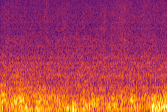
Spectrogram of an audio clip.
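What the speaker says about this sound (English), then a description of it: "Does the thunder frighten you?" A low, continuous rumble rolls on with a faint hiss of rain on top, steady and fairly quiet throughout.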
